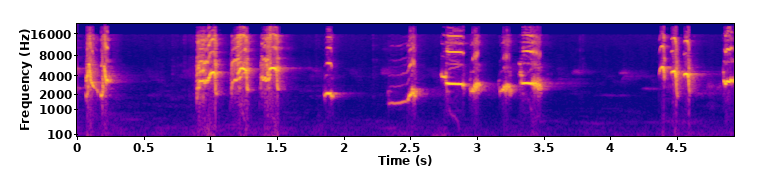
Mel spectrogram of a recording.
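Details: Oriental magpie-robin fighting song used as a provocation: clusters of harsh chattering bursts, then rising and steady whistled notes, closing with more rapid rasps.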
